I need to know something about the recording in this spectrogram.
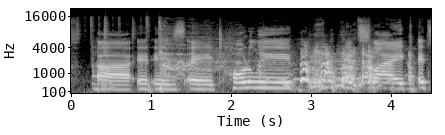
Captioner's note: group laughs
